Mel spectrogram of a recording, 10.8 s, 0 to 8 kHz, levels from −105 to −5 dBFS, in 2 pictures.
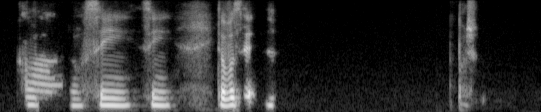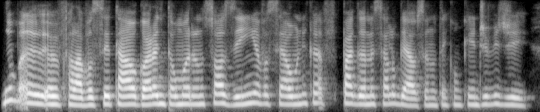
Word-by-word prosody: Claro, 200 -1 -10 0.4
sim, 190 0 -5
sim. 185 -2 -7 0.4
Então 185 - 0
você 195 - -2 0.2
hã. 190 0 -11 1.8
Poxa. - - -13 0.7
Não, 315 +3 0
ma 320 - +2
e 245 - +5
eu 220 - +7
ia 215 - +4
falar, 205 -2 +4
você 200 +3 +2
tá 220 -1 +3
agora 215 0 +5
então 225 -1 0
morando 225 0 +1
sozinha. 235 +1 0
Você 230 0 -6
é - - 0
a - - +2
única 240 +4 -2
f - - -13
pagando 225 -3 +1
esse 225 +1 -5
aluguel. 215 -6 -1
Você 195 +2 -10
não 195 - -8
tem - - -10
com 200 +1 -11
quem 210 +1 -7
dividir? 205 -3 -5
215 Hz, 185 wpm, -18 LUFS, 195-225 Hz, 1.8 s, eu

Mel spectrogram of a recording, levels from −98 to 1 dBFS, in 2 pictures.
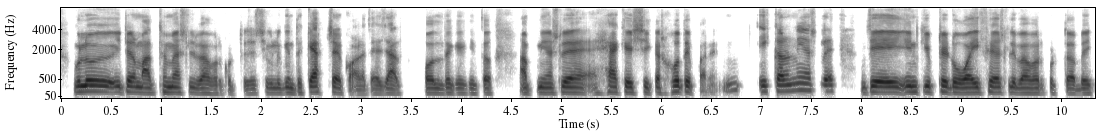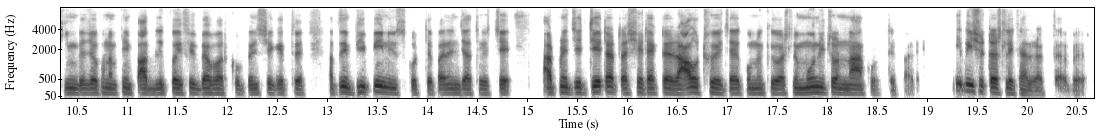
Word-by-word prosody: গুলো 145 +1 +8 0.3
এইটার 140 -1 +3
মাধ্যমে 120 +3 +1
আসলে 125 - -8
ব্যবহার 110 -2 -3
করতে - - -15
চাই 110 +1 -7
সেগুলো 120 -1 -6
কিন্তু 125 -1 -2
ক্যাপচার 140 -1 +5
করা - - -5
যায়। - - -4
যার - - 0 0.2
ফল 115 - +2
থেকে 115 -1 -3
কিন্তু 110 -3 -3 0.4
আপনি - - -5
আসলে 135 +3 +2 0.4
হ্যাকের 130 -1 +3
শিকার 130 - -2
হতে 150 -1 +5
পারেন। - - -12
উ - - -11 0.3
এই 145 - -2
কারণেই 165 +4 +4
আসলে 175 - 0 0.4
যে 145 - +8 0.3
এনক্রিপ্টেড 145 0 +2
Wi-Fi 125 +3 +4
আসলে 130 0 -3
ব্যবহার 120 0 +1
করতে - - -12
হবে 115 +1 -1
কিংবা 115 -2 -4
যখন 120 +1 -2
আপনি 115 +3 -6
পাবলিক 110 0 0
Wi-Fi 115 +1 -1
ব্যবহার 115 -1 0
করবেন 110 +1 -8
সেক্ষেত্রে 110 - -5 0.3
আপনি - - -1
VPN 140 0 +1
ইউস 115 - -8
করতে 110 -3 -7
পারেন 110 +1 -3
যাতে 105 - -4
হচ্ছে 100 - -5 0.5
আপনার 135 - -1
যে 130 - 0
ডেটাটা 140 -2 +3
সেটা 125 - -1
একটা - - 0
রাউট 130 - +5
হয়ে 120 -4 0
যায়, 115 - 0
কোনো 115 -1 -5
কেউ 110 - -1
আসলে 115 +3 -7
মনিটর 130 -1 +1
না 105 - +4
করতে 440 - -15
পারে। - - -19 0.4
এই 345 - -1
বিষয়টা 325 +9 +1
আসলে - - -3
খেয়াল - - -5
রাখতে - - -14
হবে। 460 -1 -12
125 Hz, 200 wpm, -23 LUFS, 115-140 Hz, 0.5 s, গুলো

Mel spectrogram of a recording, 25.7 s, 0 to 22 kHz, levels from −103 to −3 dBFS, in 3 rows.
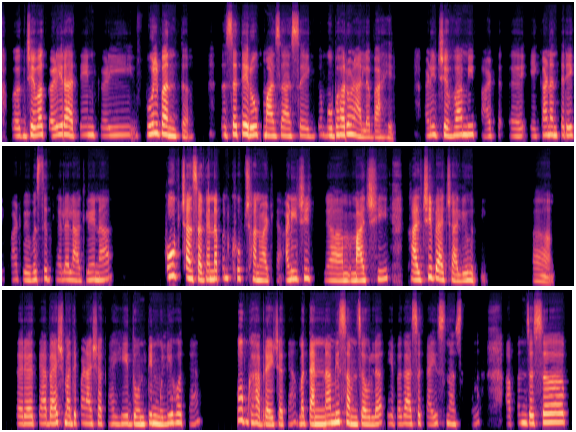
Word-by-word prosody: अ, 205 0 -6
जेव्हा 230 +2 +4
कळी 220 +4 0
राहते 230 -1 +1
आणि 230 0 -2
कळी 225 +1 -10 0.2
फुल 265 +3 +4
बनतं 200 -8 +4 0.5
तसं 225 +3 +3
ते 255 -2 +9
रूप 230 +1 +4
माझं 210 0 +1
असं 200 +3 0
एकदम 210 +2 -11
उभारून 235 +4 +3
आलं 180 -5 -3
बाहेर. 160 -3 -6 0.5
आणि 230 +2 -3
जेव्हा 225 0 +1
मी 235 +1 +2
पाठ 200 +2 -14 0.2
अ, 200 -1 -9 0.2
एकानंतर 225 +2 -3
एक 220 0 -1
पाठ 215 0 -18
व्यवस्थित 210 +4 -4
घ्यायला 210 0 -11
लागले 200 +1 -6
ना 205 +2 -3 0.9
खूप 305 +2 +6
छान! 255 -3 +7
सगळ्यांना 220 0 +4
पण 255 - -4
खूप 245 -1 -6
छान 215 -3 0
वाटलं. 185 -1 -5
आणि 220 +3 +2
जी 245 +3 0 0.3
अ, 185 -1 -3
माझी 195 +5 +1 0.3
खालची 210 +4 +3
बॅच 210 -2 +1
आली 180 +1 -2
होती 195 -1 -3 0.7
अ, 160 -5 -8 0.6
तर 210 0 -2
त्या 215 -1 -4
बॅचमध्ये 220 0 0
पण 225 - -10
अशा 210 0 -2
काही 205 +1 -7
2-3 205 +2 +3
मुली 200 +3 +2
होत्या, 230 -4 -2 0.6
खूप 305 -4 0
घाबरायच्या 195 -4 0
त्या. 200 +5 -17
मग 210 - -1
त्यांना 200 +1 +5
मी 245 +2 +8
समजावलं 205 -4 +2
हे 215 - -12
बघा 210 +1 -5
असं 205 +2 -1
काहीच 210 +3 -4
नसतं. 205 +1 -7 0.4
आपण 230 +3 -4
जसं 245 +3 +4
215 Hz, 160 wpm, -22 LUFS, 200-230 Hz, 0.9 s, ते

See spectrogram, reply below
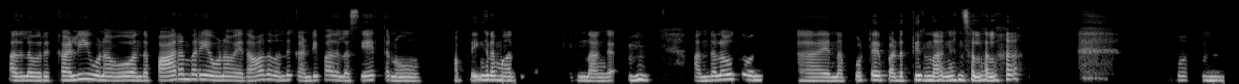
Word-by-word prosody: அதில 185 0 +1
ஒரு 185 0 -2
களி 200 +5 +3
உணவோ 185 -1 +1
அந்த 180 -1 -1
பாரம்பரிய 225 +2 +2
உணவு 190 -1 0
எதாவது 205 +6 -1
வந்து 205 +2 -2
கண்டிப்பா 195 +4 -2
அதில 180 -3 -1
சேர்த்தணும். 190 -4 -1 0.4
அப்பிடிங்கிற 205 +2 +2
மாரிதான் 270 - -5 0.5
இருந்தாங்க 170 -2 -2 0.3
ம் 215 -3 +3 0.5
அந்த 175 +2 0
அளவுக்கு 230 +2 +1
வந்து 195 0 0 0.4
அ - - -4 0.3
என்ன 170 - 0
போட்டே 190 +2 +2
படுத்திருந்தாங்கன்னு 190 +2 +3
சொல்லலாம் 190 +4 +3 1.6
ஆமா. - - -4 0.2
ம். 180 -1 -1
190 Hz, 125 wpm, -23 LUFS, 180-210 Hz, 1.6 s, களி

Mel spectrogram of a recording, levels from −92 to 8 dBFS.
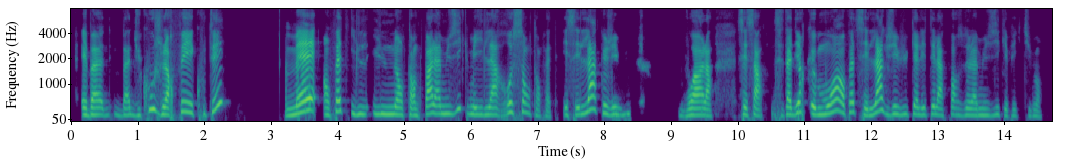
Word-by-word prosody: Et 185 -1 +2
bah, 185 0 +3
d 175 +1 -16
bah 175 -1 -5
du 170 -1 -8
coup, 335 +1 +2
je 235 - -3
leur 185 -2 +4
fais 270 -1 +1
écouter. 235 - -4 1.0
Mais, 240 - +8
en 185 - -1
fait, 280 +7 +2
ils 200 -2 -4
ils 200 -1 -1
n'entendent 185 -3 -1
pas 210 +2 +4
la 210 -1 +1
musique, 210 +9 -4
mais 195 -2 -2
ils 185 0 -5
la 185 -1 +1
ressentent 235 - -3
,en 155 - -9
fait 140 -4 -14
et 185 - -5
c'est 185 +1 -4
là 300 - +3
que 225 -8 -3
j'ai 195 0 -3
vu 180 - -12 0.9
voilà, 170 +1 +2 0.4
c'est 190 - -3
ça. 165 -2 -1 0.2
C'est 160 - -15
à 195 - +5
dire 250 +7 +2
que - - -2
moi, 215 +10 +2
en - - +2
fait, 255 0 -2
c'est 175 -3 -4
là 180 - +4
que - - -11
j'ai 200 +3 -4
vu 195 0 -7
quelle 190 0 -4
était 185 +2 -4
la 175 -3 -1
force 180 -1 -10
de 180 - -6
la 170 -1 -3
musique, 175 +1 -9
effectivement. 155 -2 -15
190 Hz, 220 wpm, -23 LUFS, 175-210 Hz, 1.0 s, Mais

